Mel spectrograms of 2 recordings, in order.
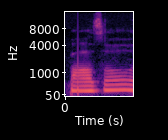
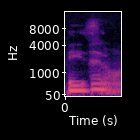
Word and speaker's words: Basel: And I think like there was Art Basle. Is that how you say it? Basil. It's Basel, I think.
